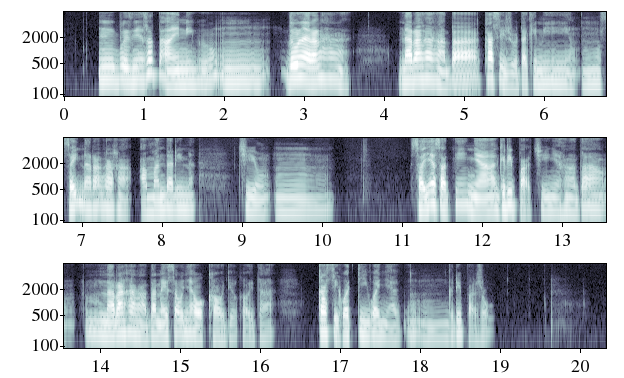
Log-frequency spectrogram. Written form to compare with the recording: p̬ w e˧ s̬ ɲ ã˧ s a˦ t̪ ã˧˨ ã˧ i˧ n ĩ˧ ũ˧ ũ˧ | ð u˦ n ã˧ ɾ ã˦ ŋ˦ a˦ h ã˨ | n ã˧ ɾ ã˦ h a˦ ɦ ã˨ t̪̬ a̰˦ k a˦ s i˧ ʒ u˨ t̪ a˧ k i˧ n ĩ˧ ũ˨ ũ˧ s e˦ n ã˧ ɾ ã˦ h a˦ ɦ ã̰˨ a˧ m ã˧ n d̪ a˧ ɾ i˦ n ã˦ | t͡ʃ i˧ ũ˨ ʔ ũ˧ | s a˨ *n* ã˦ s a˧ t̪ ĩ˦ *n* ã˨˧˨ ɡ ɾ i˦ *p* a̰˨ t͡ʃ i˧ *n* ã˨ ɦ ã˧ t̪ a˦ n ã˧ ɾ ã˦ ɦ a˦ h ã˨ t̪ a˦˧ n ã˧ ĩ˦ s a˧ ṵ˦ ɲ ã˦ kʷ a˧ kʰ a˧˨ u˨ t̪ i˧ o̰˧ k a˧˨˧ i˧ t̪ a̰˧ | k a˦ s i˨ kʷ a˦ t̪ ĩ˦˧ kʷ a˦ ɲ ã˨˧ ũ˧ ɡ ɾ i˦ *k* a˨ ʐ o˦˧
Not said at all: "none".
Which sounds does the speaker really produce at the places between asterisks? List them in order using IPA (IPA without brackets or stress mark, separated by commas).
ɲ, ɲ, p, ɲ, p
